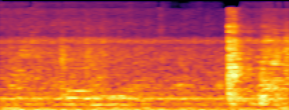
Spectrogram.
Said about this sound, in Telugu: ఇప్పుడు కలుపుదామండి.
